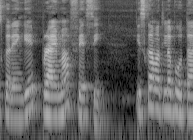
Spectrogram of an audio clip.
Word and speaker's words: prima facie: Prima facie, इस word को हम प्रोनाउंस करेंगे प्राइमा फेसी।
